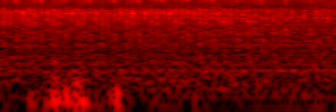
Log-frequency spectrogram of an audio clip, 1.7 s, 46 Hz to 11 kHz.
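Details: VW Vento 1.5 TDI diesel with DSG, 84,385 km, after flywheel replacement for engine/bellhousing noise: steady even diesel idle with only light clatter, no rattle or knock from bellhousing; healthy idle.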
